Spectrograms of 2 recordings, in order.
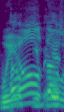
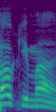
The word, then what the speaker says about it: Pokémon: I was saying Pokéman. It's Pokémon. Pokémon. How do you spell it How do you spell it? It's m o n at the end.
